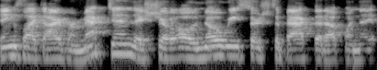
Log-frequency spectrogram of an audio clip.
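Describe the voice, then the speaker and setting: At medium pitch and a moderate pace, a man speaks in a plain, everyday voice whose pitch varies in an ordinary way. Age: 60s. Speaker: herbalist and author. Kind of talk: interview.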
